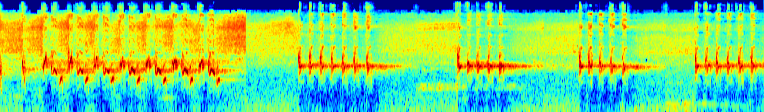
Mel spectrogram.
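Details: Yellow-vented bulbul lure recording for attracting other bulbuls: a fast bubbly phrase, then short bursts of clicking, rattly notes, each ending in a steady held tone, over light hiss.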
